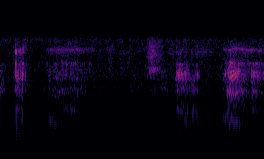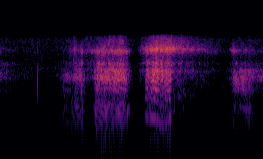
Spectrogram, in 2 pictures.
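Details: A mother asleep sitting upright in her chair, snoring, filmed on a low-quality cellphone with the filmer laughing in the background: irregular, raspy, fluttering snores and snorts growing louder toward the end.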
